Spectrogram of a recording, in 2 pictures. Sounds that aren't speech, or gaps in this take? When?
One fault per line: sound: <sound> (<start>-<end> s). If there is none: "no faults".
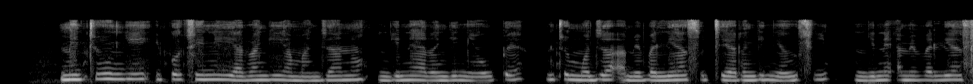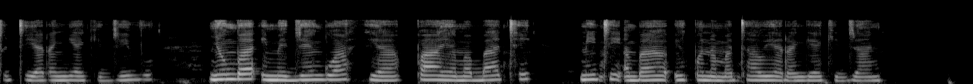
no faults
